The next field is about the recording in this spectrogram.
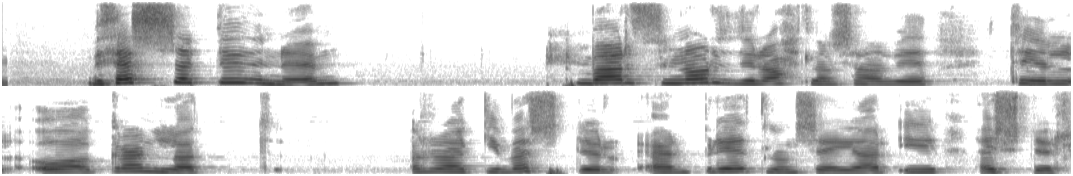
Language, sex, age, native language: Icelandic, female, 40-49, Icelandic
